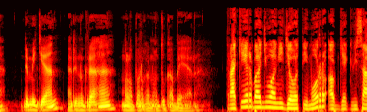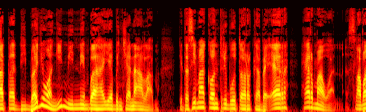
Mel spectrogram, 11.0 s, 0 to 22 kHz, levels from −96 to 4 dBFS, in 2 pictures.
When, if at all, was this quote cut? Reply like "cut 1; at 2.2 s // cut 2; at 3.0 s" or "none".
cut 1; at 1.0 s // cut 2; at 3.8 s // cut 3; at 6.8 s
